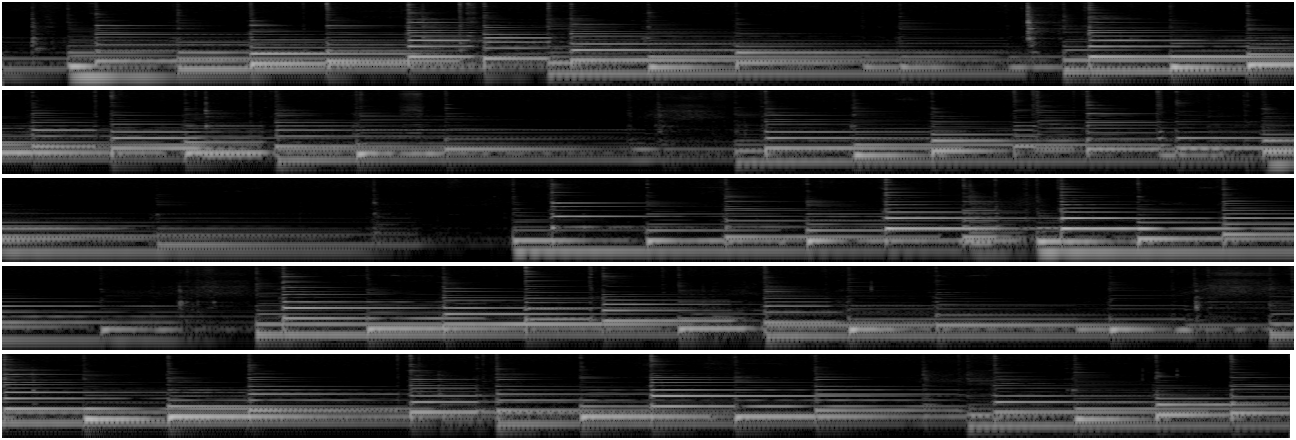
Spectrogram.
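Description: Nylon-string classical guitar played fingerstyle: a melody of plucked notes over sustained bass notes. About halfway through, a phrase fades out and stops briefly, then the melody starts again.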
